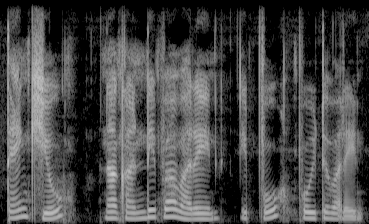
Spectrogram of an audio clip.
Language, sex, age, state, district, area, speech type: Tamil, female, 30-45, Tamil Nadu, Nilgiris, urban, read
